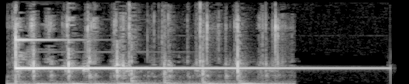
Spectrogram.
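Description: Typewriter-style typing sound effect: a high bell-like ding that rings on and fades out, over a quick run of key clicks, about eight a second, that stops after about a second and a half.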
